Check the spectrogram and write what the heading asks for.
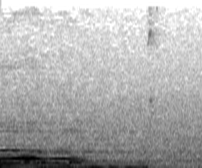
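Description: A woman's voice holding the final long note of a song, stepping down in pitch and fading out about a second and a half in, leaving a steady background hiss.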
